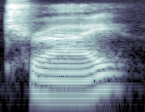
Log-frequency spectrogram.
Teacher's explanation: Words like try clearly have a post-alveolar stop sound here, or affricate sound. This is not terai, it's try in most varieties of American English.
